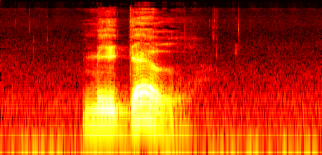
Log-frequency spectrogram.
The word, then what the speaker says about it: Miguel: a go-go Laguna Laguna synagogue a' synagogue ah Miguel Miguel that are silent you again in la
